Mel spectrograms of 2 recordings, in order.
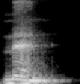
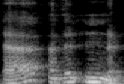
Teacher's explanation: all the sounds in man are voiced, and then a, and then n. There is vibration. But if I try to whisper to pronounce it by means of a whisper, of course it will be voiceless.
